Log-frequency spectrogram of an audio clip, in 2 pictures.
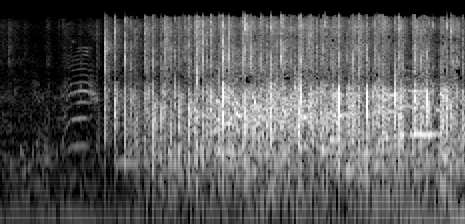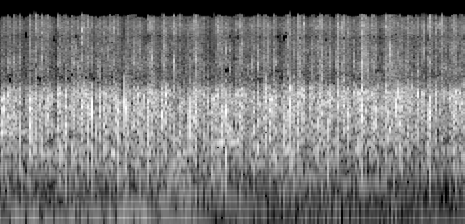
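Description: A crowd claps loudly.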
